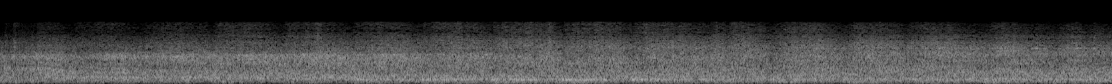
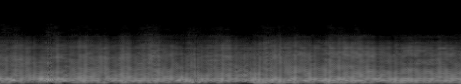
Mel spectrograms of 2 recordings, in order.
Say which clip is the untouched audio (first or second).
first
